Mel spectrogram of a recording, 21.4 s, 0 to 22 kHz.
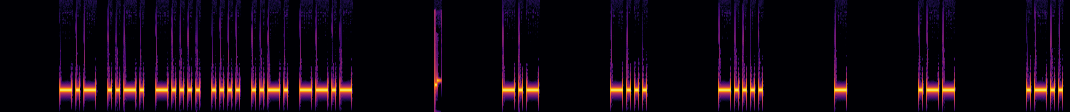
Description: Morse code, heard as a keyed tone, about 15 wpm, spaced as for 8 wpm, 700 Hz. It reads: KF6HFQ KB6TWL
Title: USA Call Signs - 6 Characters - 6x Character Spacing - 15wpm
